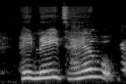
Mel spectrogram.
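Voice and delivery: slow shout. Retelling what someone hollered while they watched it together, retelling a holler. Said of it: "Kenny's hollering".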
